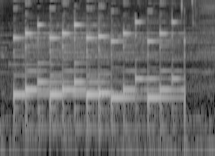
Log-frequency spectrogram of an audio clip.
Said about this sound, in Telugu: అప్పుడే ఫోన్ మోగింది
